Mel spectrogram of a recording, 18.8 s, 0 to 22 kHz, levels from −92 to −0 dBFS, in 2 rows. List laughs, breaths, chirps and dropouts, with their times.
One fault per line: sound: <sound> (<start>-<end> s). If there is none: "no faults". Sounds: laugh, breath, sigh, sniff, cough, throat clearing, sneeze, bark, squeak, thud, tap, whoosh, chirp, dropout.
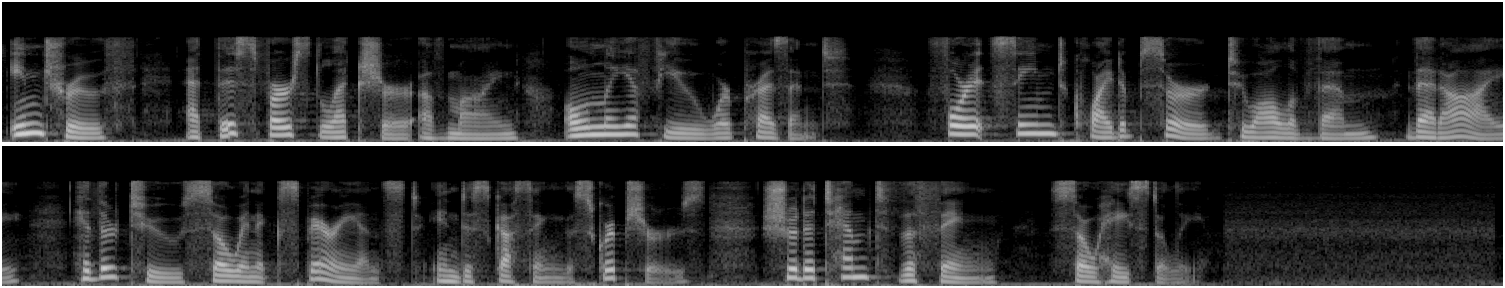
no faults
